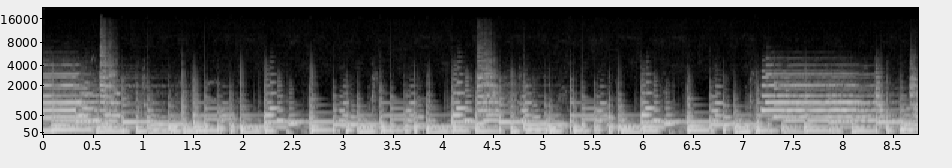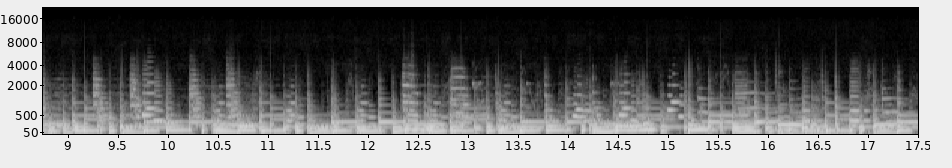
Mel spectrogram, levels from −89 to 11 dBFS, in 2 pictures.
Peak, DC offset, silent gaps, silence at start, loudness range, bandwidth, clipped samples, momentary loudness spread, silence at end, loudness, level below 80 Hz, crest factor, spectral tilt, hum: -2 dBFS; under 0.1%; none; 0 s; 1 LU; 5.6 kHz; under 0.1%; 4 LU; 0 s; -15 LUFS; -20 dBFS; 12 dB; -10 dB/octave; none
